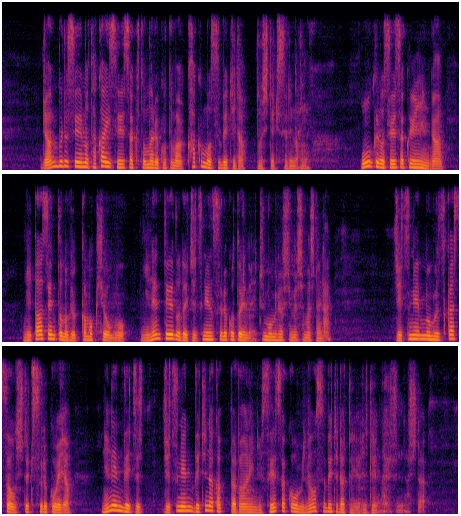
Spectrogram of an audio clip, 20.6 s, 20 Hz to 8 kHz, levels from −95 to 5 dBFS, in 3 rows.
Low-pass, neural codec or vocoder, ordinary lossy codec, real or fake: 7.2 kHz; autoencoder, 22.05 kHz, a latent of 192 numbers a frame, VITS, trained on one speaker; none; fake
